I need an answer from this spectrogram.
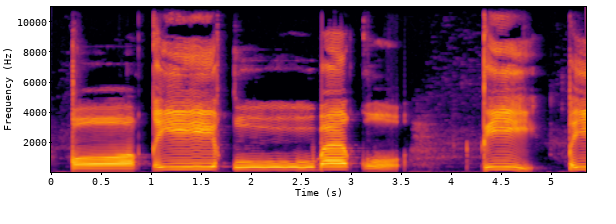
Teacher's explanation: qof kasr enggak boleh ada percikan-percikan nafas enggak boleh Enggak boleh hams enggak boleh karena sifat qaf itu adalah jahr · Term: jahar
